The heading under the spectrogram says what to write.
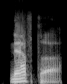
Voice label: "naphtha", American

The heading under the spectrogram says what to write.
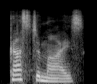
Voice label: "customize", Indian

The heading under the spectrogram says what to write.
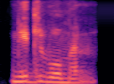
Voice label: "needlewoman", Indian

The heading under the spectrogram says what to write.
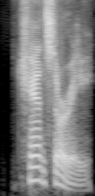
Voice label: "chancery", American

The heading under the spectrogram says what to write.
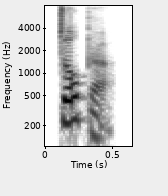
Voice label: "torpor", Indian

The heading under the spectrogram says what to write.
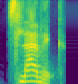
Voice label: "Slavic", Indian

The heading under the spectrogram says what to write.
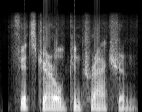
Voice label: "FitzGerald contraction", American

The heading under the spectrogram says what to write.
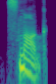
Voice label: "smog", Indian

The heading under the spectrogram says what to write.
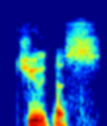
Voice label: "Judas", American

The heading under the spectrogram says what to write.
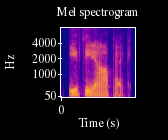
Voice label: "Ethiopic", American

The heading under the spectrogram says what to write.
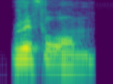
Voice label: "reform", Indian

